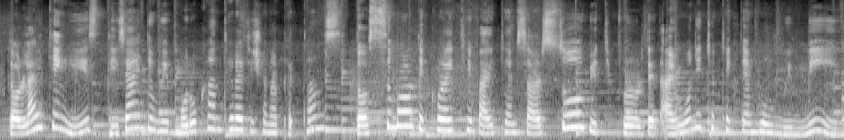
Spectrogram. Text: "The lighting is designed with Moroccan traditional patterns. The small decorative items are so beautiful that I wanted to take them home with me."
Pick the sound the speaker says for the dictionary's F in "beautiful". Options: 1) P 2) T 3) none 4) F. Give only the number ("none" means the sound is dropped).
1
